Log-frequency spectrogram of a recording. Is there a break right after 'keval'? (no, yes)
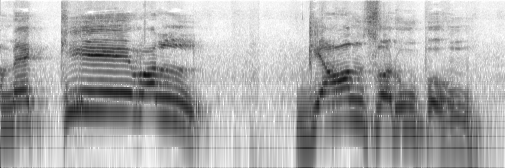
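yes. Keval is set apart from gyan by a break. I am of the nature of knowledge alone. "तो मैं सिर्फ और सिर्फ ज्ञान स्वरूप हूं"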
